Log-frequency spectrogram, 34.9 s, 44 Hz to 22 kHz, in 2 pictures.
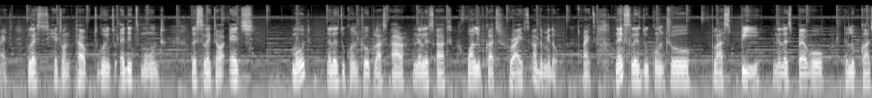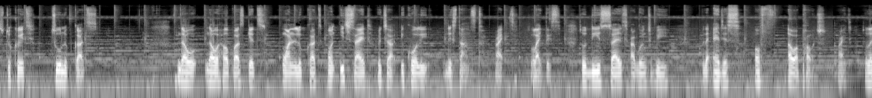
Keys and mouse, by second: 1.4 Tab, 7.7 ctrl+r, 9.7 click, 14.8 ctrl+b, 21.0 click, 27.8 click.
